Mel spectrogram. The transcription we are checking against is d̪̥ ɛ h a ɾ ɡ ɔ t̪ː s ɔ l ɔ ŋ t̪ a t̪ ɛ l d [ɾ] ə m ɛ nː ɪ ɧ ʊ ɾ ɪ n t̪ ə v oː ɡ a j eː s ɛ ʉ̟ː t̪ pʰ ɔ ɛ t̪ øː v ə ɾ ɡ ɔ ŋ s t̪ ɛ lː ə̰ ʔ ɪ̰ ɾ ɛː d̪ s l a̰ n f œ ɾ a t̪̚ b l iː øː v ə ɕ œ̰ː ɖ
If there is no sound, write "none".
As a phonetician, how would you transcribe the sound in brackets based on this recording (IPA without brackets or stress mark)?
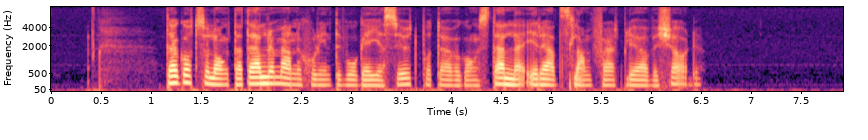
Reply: ɾ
